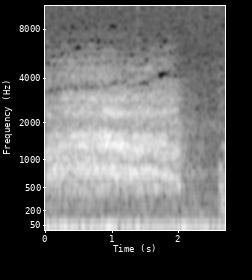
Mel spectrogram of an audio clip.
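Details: An angry, enraged African elephant in Kruger National Park, South Africa, gives a loud, sustained, harsh call lasting about two seconds.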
